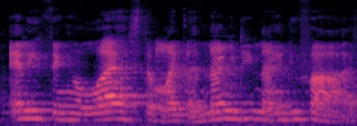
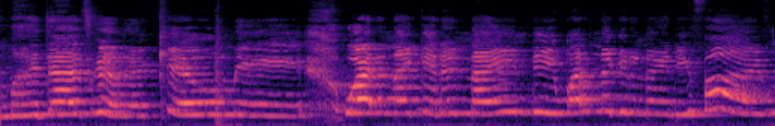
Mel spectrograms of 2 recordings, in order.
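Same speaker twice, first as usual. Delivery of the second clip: mock wailing; 9 semitones higher than usual. Teen crying over report card, mock wailing high. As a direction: wail it like a hammed-up meltdown. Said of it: "I'm like".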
